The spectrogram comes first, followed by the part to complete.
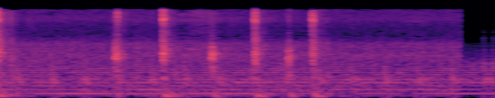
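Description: Irregular light clicks and taps, about six of them, over a steady low hum.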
